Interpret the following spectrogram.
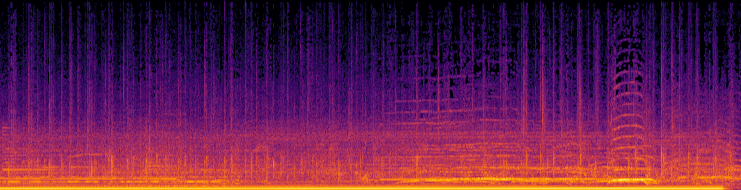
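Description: Live rock band with electric guitar holding a sustained low drone, loud and steady, with guitar notes bending up and down in arcs above it from about halfway in.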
